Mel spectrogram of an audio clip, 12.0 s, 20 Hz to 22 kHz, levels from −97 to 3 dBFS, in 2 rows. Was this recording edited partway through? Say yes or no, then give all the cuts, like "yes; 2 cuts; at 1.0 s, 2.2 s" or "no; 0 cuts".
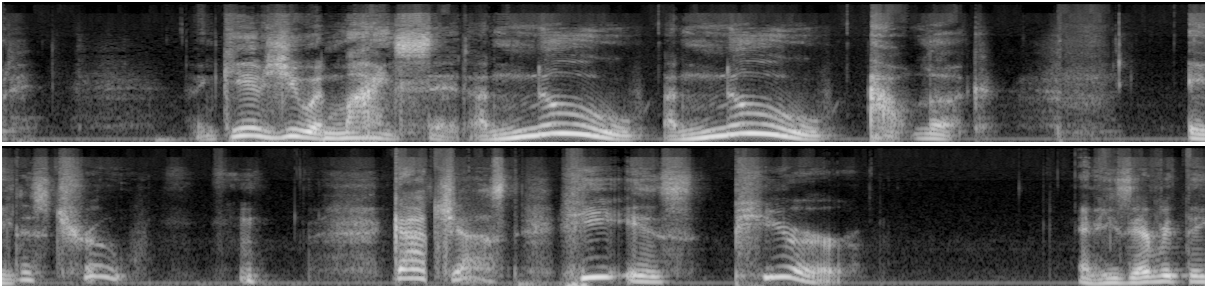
yes; 4 cuts; at 1.6 s, 3.3 s, 6.1 s, 8.1 s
